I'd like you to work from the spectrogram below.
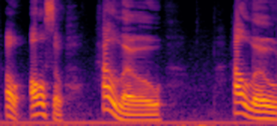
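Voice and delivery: ordinary talk, nothing marked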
